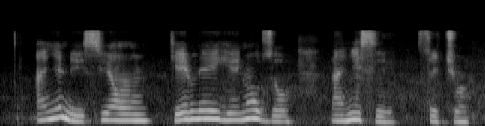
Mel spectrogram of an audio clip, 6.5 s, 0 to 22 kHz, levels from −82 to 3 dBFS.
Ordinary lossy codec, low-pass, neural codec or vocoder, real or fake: none; none; codec, 16 kHz, 0.8 kbps, ZipCodec; fake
